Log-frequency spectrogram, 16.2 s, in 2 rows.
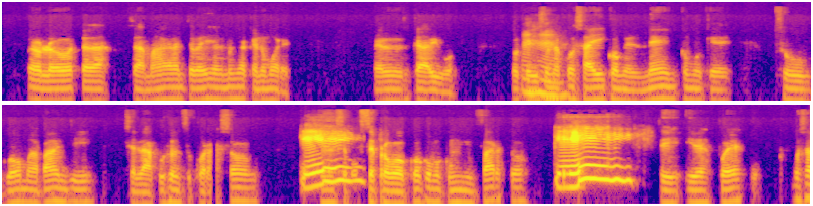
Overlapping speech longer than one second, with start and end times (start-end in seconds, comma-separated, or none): none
